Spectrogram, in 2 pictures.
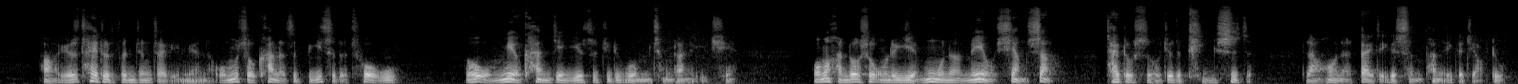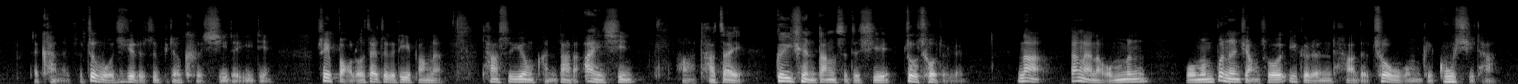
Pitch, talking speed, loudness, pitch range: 110 Hz, 310 characters per minute, -22 LUFS, 100-120 Hz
